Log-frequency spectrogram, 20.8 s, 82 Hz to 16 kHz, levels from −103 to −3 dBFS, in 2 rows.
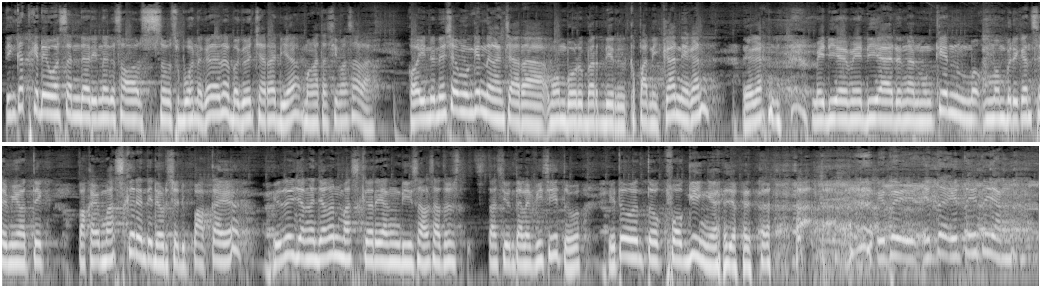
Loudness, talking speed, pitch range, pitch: -19 LUFS, 165 wpm, 185-225 Hz, 200 Hz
